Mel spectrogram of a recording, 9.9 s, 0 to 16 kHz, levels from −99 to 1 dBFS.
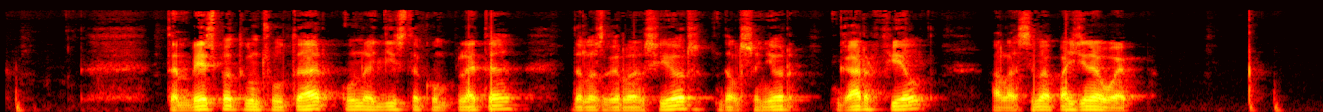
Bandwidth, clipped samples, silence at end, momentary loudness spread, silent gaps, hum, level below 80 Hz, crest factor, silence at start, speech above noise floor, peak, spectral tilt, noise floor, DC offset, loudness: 11.5 kHz; under 0.1%; 0.55 s; 14 LU; none; none; -48 dBFS; 22 dB; 0.1 s; 53 dB; -6 dBFS; -5.5 dB/octave; -79 dBFS; under 0.1%; -26 LUFS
